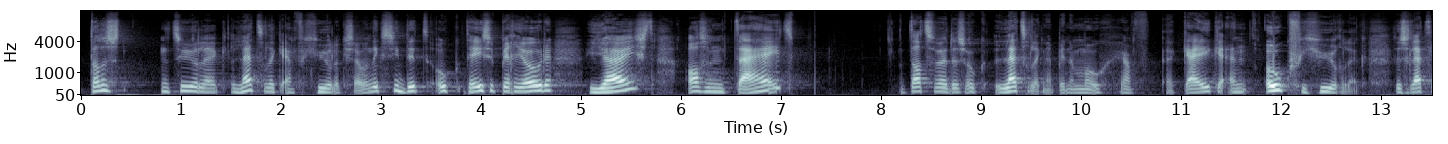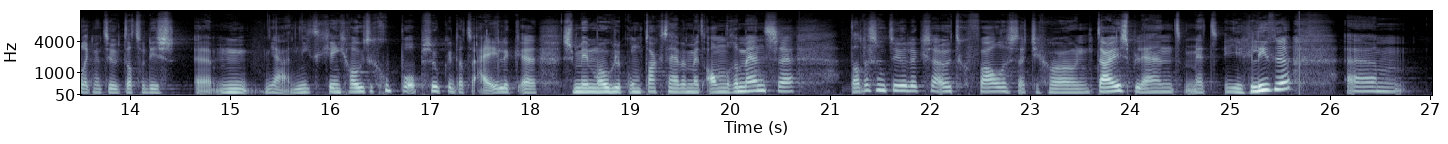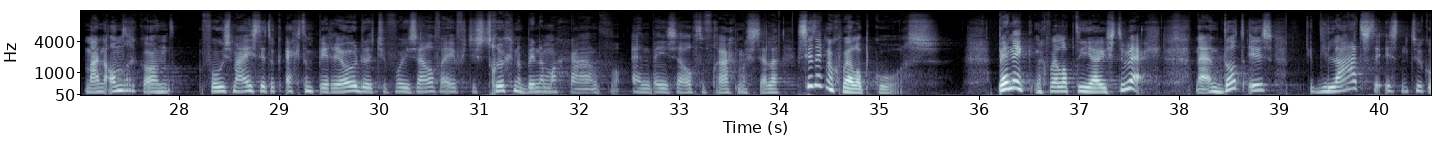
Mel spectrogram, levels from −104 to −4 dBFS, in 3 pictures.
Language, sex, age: Dutch, female, 20-39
